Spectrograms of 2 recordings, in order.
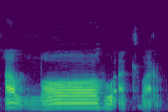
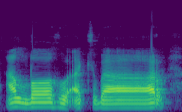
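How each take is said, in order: First: The vowel after the b is kept short. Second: The vowel after the b is drawn out. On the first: It means the greatest. The speaker calls it right. "Harus Allahu Akbar" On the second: It turns the word into one meaning drum. The speaker calls it wrong. "baknya dipanjangkan menjadi akbar, artinya berubah menjadi tobel"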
